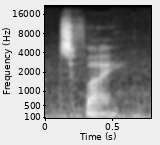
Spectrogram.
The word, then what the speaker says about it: zwei: The W's are V's, so zv. And then E and I make an I sound. Zwei.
